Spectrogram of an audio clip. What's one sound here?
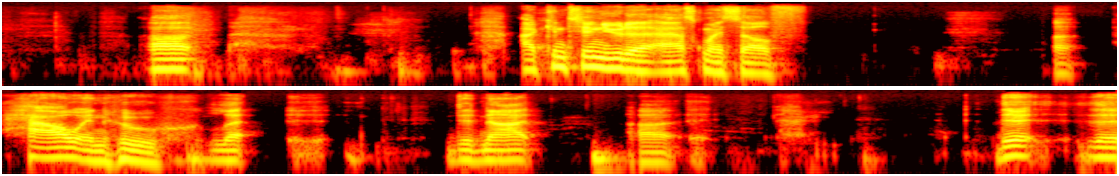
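A man speaks with animation over an online call, in short bursts with pauses.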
